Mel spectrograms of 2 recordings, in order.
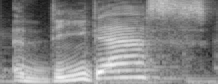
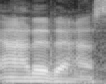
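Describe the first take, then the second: First: It is pronounced the American way. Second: It is pronounced the British way. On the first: "I believe Americans say Adidas" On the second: "we say Adidas"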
